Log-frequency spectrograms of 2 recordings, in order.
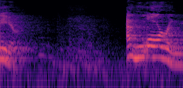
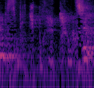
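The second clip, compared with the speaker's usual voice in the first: whispering; 10 dB quieter than usual. Acted. Whispered fear in tent.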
